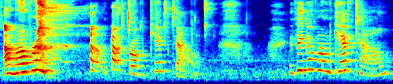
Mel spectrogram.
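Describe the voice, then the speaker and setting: Sore throat and all, this East African livestream host laughs a lot and pokes fun at her viewers' guesses during a casual live chat. Her very high voice is animated, slightly bright, and a little slow. There's a faint hiss or hum in the recording.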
